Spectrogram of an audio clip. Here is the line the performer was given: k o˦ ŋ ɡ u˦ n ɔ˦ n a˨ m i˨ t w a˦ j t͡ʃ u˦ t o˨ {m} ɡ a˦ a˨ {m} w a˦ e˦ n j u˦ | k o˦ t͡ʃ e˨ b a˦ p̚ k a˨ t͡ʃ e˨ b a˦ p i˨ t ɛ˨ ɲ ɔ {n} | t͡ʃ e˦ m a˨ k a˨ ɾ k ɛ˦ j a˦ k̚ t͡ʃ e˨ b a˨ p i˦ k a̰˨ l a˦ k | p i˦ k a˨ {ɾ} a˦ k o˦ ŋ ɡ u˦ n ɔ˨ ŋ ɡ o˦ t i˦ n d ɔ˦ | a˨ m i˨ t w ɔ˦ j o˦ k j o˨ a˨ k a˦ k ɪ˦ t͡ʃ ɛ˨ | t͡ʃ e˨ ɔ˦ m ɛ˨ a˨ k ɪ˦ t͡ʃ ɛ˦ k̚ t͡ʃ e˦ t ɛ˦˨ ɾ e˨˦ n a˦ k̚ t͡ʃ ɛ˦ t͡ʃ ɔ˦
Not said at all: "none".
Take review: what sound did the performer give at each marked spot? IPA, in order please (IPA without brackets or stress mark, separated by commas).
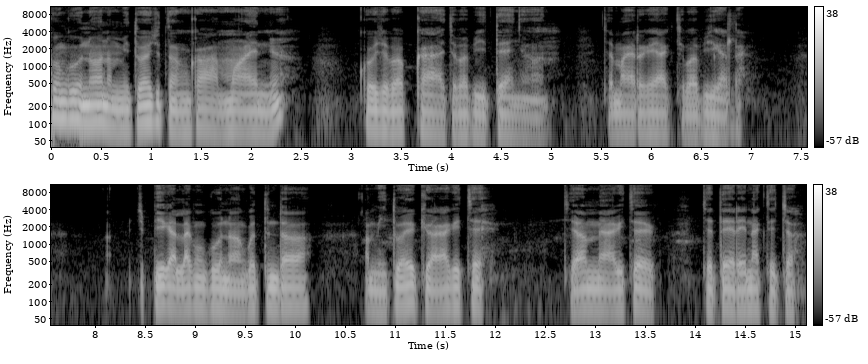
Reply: ŋ, m, n, l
